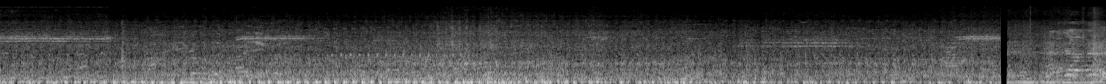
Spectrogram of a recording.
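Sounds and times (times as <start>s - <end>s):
motorcycle engine running: 0.0s - 10.4s
road and traffic noise: 0.0s - 11.0s.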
